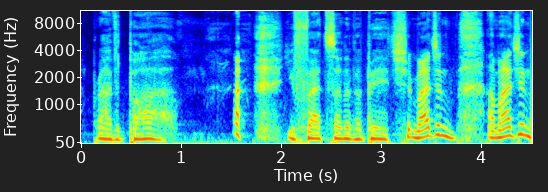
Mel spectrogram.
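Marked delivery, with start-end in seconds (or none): 0.2-3.3 gentle, easygoing, soothing tone. Imagining a drill sergeant's insult in a soft voice: Bob Ross soft voice. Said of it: "I'm seeing Bob Ross in his soft voice".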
